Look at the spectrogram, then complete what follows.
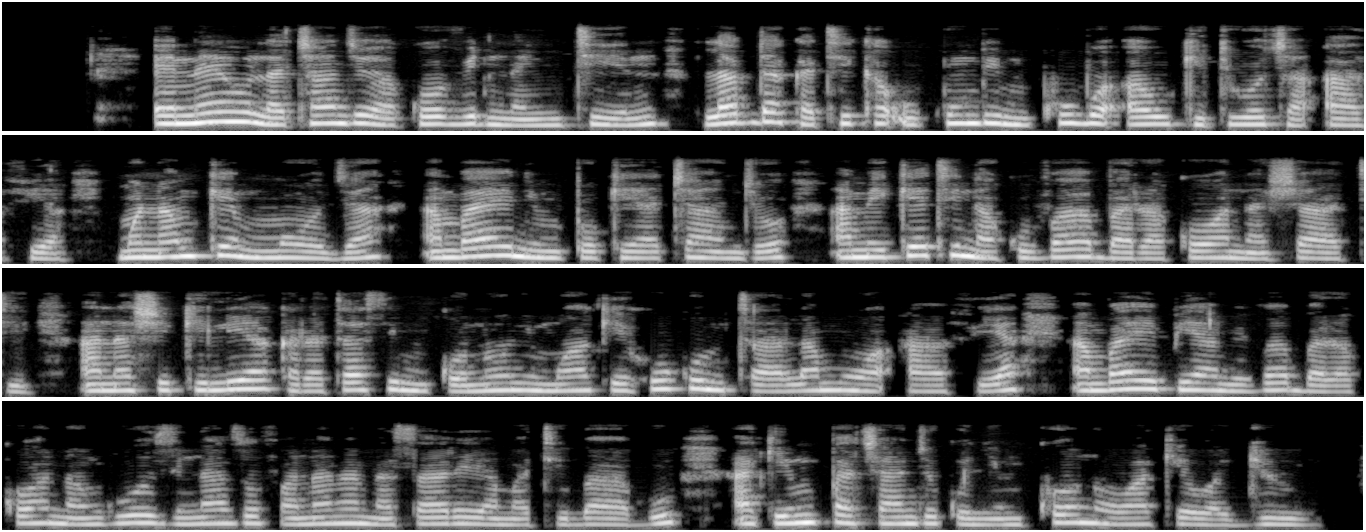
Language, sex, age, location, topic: Swahili, female, 25-35, Kisumu, health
